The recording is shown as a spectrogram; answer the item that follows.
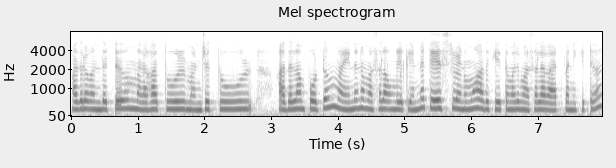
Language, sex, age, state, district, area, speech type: Tamil, female, 18-30, Tamil Nadu, Ariyalur, rural, spontaneous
